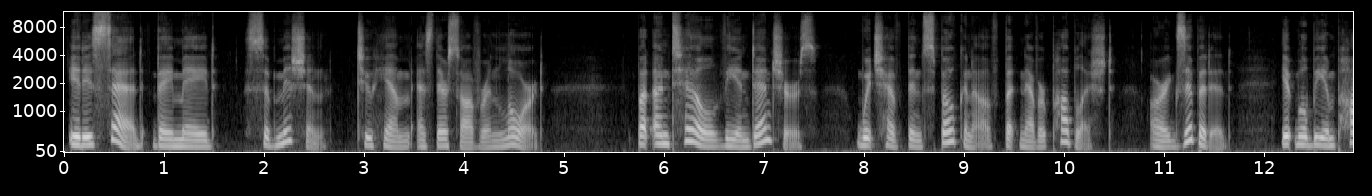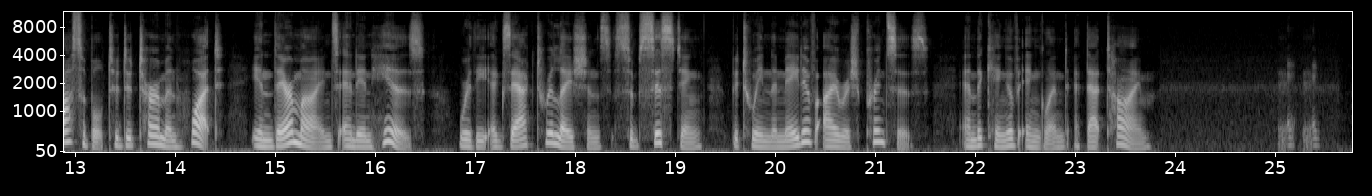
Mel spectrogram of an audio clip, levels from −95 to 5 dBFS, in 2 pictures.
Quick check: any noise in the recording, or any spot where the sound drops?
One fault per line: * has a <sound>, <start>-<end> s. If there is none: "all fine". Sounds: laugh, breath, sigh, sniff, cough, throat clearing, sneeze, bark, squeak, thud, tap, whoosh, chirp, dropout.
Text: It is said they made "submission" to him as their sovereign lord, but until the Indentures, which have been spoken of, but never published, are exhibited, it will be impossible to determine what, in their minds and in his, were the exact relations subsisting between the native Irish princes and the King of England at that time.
* has a laugh, 25.0-25.5 s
